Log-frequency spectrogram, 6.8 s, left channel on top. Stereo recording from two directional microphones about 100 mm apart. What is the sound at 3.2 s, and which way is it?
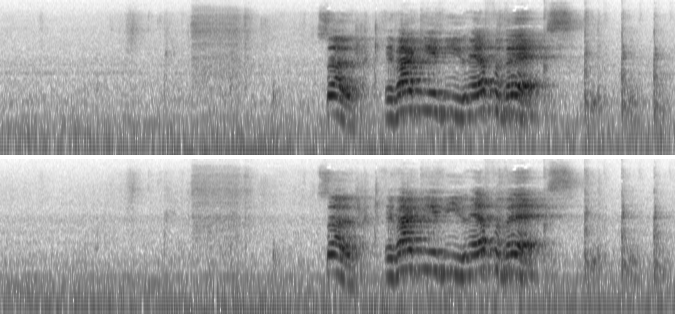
A man's voice, 10° left (ahead or behind).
